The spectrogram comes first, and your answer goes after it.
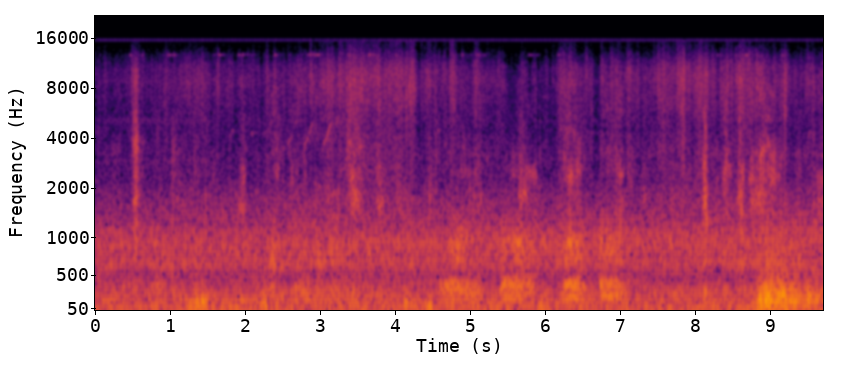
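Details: Bedlington Terriers from the Airy Step kennel, the mother Leya (Айрис Блю Искра) with her puppies out on a walk; a run of short, soft, repeated vocal bursts midway, then a louder one near the end, over steady outdoor background noise.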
